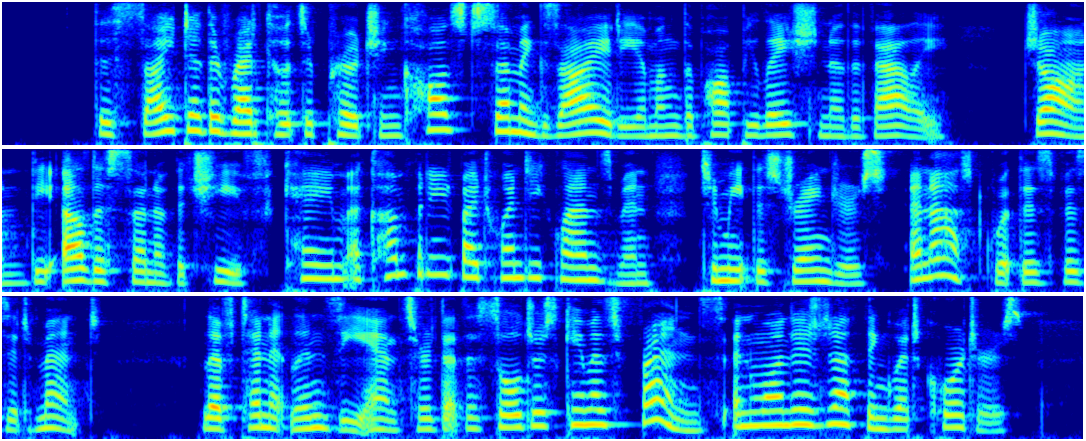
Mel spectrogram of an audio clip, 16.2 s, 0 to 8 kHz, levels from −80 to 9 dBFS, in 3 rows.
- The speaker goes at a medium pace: Yes, average, 190 wpm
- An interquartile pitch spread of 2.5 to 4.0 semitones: No, average, 5.3 semitones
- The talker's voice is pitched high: Yes, high, 230 Hz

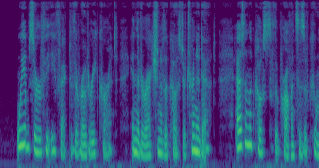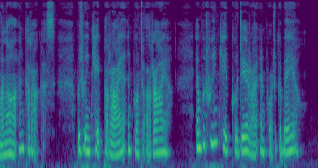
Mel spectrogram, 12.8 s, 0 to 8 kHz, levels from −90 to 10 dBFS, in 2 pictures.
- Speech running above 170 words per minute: Yes, average, 190 wpm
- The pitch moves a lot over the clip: No, average, 4.5 semitones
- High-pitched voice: Yes, high, 195 Hz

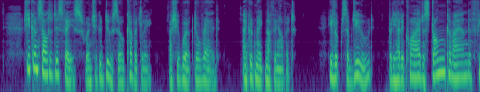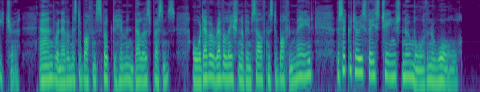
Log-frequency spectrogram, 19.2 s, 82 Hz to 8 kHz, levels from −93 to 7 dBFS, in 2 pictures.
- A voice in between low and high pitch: Yes, medium, 155 Hz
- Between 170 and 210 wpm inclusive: Yes, average, 190 wpm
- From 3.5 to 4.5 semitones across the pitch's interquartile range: Yes, average, 3.8 semitones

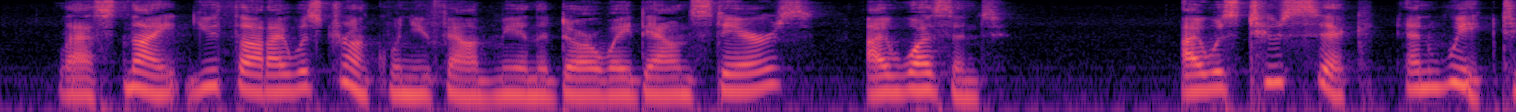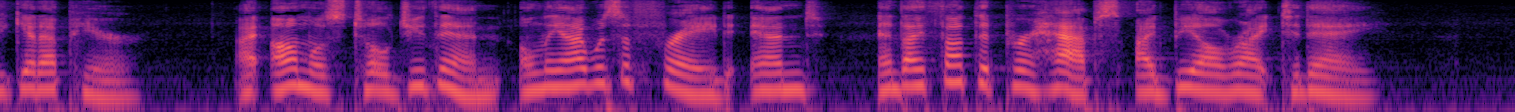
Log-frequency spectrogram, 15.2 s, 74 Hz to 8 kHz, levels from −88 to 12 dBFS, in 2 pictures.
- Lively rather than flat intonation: No, average, 4.6 semitones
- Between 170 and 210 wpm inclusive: Yes, average, 190 wpm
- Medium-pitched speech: Yes, medium, 180 Hz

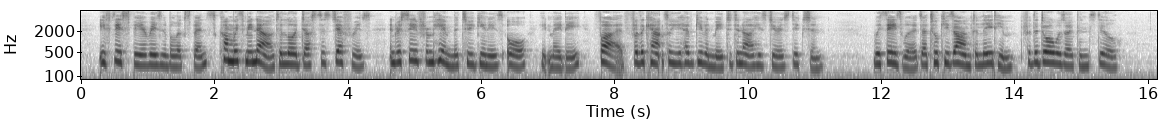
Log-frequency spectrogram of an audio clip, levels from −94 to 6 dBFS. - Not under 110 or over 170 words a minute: No, average, 195 wpm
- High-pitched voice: Yes, high, 220 Hz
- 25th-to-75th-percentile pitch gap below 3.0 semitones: No, average, 3.8 semitones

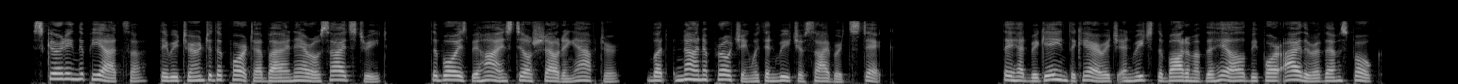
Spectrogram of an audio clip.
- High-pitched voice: No, medium, 175 Hz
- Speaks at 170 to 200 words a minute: Yes, average, 180 wpm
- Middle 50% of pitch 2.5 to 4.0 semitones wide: No, average, 4.4 semitones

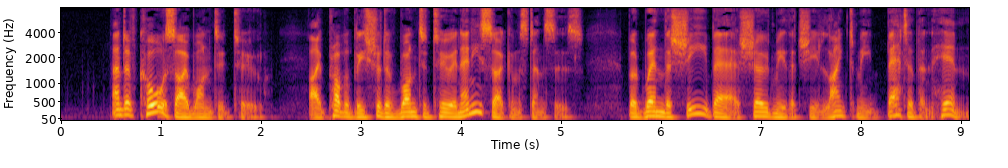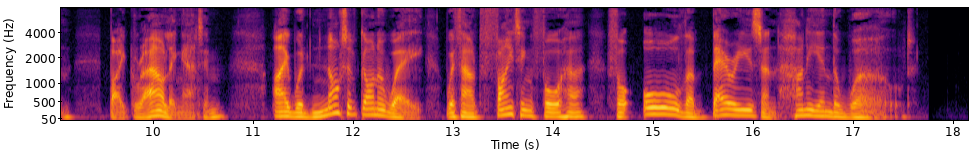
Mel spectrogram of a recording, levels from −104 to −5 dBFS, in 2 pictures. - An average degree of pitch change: No, wide, 7.0 semitones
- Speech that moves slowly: No, average, 170 wpm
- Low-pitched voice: Yes, low, 105 Hz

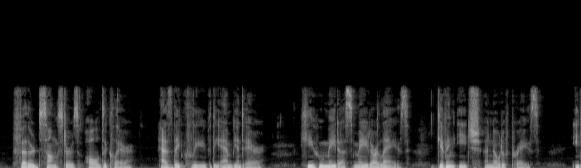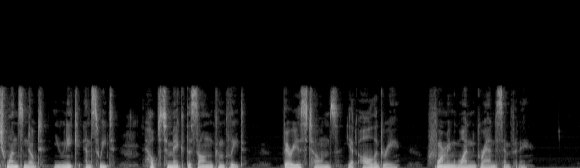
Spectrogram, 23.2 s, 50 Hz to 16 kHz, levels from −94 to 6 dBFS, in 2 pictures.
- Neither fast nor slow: No, slow, 115 wpm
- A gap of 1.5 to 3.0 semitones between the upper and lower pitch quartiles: Yes, average, 2.7 semitones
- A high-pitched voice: No, low, 105 Hz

